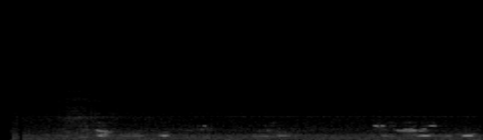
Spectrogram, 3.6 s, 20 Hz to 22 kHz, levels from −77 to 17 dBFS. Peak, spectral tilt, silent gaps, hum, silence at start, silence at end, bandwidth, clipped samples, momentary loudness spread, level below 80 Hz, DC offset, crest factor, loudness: -30 dBFS; -4 dB/octave; none; none; 0.05 s; 0 s; 10.5 kHz; under 0.1%; 15 LU; -88 dBFS; under 0.1%; 18 dB; -48 LUFS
